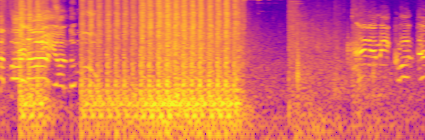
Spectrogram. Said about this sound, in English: Taking MG fire! They've opened up on us!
